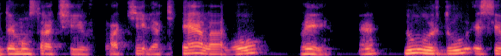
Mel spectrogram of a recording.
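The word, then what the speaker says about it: वह: Embora seja escrito vah, né, ou vah, a pronúncia é vou.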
